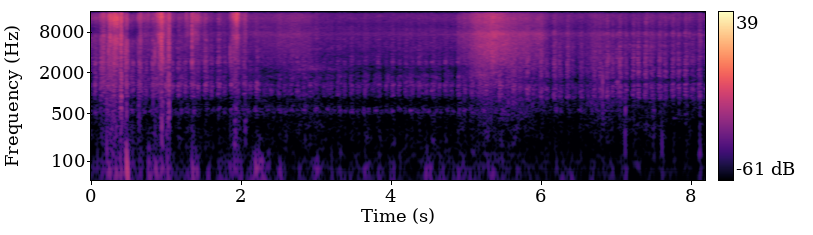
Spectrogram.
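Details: Breathless husky panting during a chase after a pregnant deer in a South Korean mountain forest: quick regular huffs across the whole stretch, a thump near the start, faint rustling of undergrowth.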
